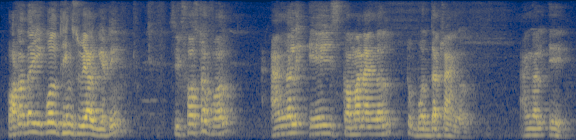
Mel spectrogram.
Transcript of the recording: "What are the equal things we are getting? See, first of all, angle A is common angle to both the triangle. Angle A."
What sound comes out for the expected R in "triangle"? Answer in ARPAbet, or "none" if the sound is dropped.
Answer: none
